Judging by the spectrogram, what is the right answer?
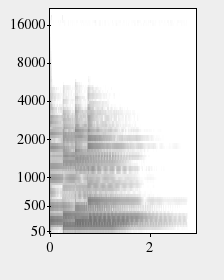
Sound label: B-Minor Major 7th Double Flat 5th B down Ukulele; BmM7bb5 arpeggiated; JGuitar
